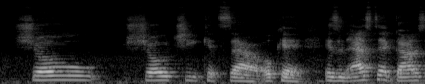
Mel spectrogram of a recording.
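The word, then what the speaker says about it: Xochiquetzal: Okay, so I see beauty in everything, and it's pronounced Shochi Quetzal. Shochi Quetzal.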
